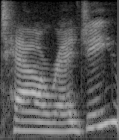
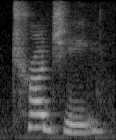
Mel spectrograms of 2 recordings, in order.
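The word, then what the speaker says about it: Towradgi: just never know T OWR ad GI not Tower Reggie which is how I've been pronouncing it for a long time trudge E TRO G Beach hotel and I hope you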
